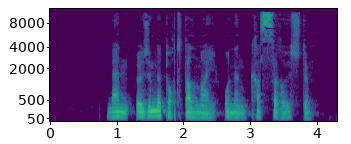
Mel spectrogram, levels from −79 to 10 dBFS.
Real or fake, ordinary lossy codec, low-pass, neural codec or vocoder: real; MP3, 48 kbps; 10.8 kHz; none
